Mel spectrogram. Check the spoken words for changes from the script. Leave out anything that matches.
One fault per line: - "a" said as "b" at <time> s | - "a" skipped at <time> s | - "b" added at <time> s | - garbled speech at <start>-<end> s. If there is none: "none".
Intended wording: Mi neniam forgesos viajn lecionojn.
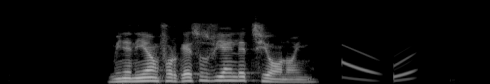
none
